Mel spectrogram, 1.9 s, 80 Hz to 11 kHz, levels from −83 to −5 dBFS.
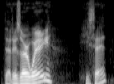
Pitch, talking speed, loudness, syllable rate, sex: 140 Hz, 190 wpm, -15 LUFS, 4.9 syllables/s, male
